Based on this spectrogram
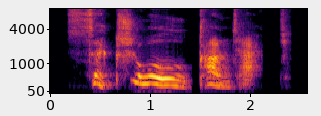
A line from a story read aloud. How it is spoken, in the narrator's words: he roared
